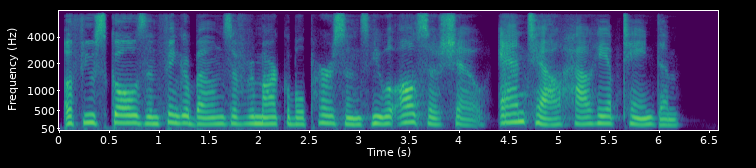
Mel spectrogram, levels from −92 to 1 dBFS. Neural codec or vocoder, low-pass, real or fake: codec, 16 kHz in and 24 kHz out, 0.4 kbps, LongCat-Audio-Codec, two codebook decoder; 7.2 kHz; fake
